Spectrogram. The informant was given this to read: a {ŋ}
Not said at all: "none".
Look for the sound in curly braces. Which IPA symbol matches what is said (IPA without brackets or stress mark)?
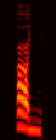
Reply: ɲ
